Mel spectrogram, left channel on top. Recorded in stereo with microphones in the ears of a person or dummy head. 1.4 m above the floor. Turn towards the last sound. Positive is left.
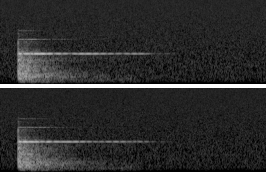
turn(degrees=0)  # may be behind; listen again after turning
